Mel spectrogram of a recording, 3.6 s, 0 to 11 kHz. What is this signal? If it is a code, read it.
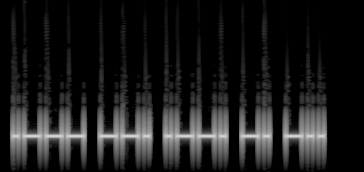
Morse code, heard as a keyed tone, about 22 wpm, 700 Hz. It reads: JGPND
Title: Code Groups - 5 Letters - 22wpm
